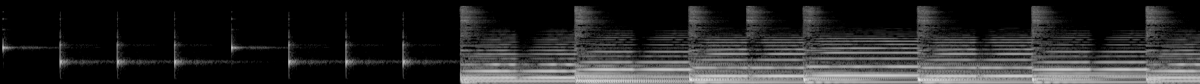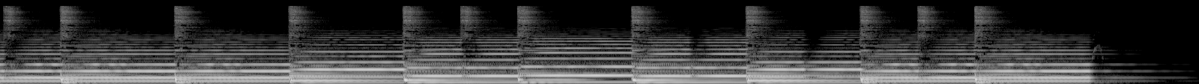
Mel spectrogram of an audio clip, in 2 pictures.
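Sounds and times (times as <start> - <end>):
Norwegian folk tune: 4.6 - 23.6.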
